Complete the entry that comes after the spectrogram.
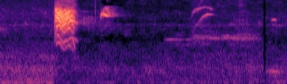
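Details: Female double-collared seedeater calling to stimulate a male to sing. One loud, bright, harsh note is followed by a softer short note and a faint, thin downslurred chirp, over low background hiss.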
